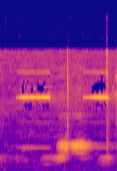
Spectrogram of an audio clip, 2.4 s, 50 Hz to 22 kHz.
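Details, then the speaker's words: Maruti Suzuki Ertiga CNG with DTC P0134 O2 sensor fault: multimeter on continuity across the two white heater wires gives two steady beeps with probe clicks, showing the oxygen sensor heater circuit is intact. "अगर आप छूते हैं आपको beep की आवाज़ सुनाई देगी। आवाज आ रही है। इसका मतलब यह है। हीटर सर्किट काम करता है।"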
